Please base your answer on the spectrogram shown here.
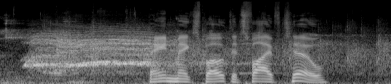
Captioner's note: audience cheers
